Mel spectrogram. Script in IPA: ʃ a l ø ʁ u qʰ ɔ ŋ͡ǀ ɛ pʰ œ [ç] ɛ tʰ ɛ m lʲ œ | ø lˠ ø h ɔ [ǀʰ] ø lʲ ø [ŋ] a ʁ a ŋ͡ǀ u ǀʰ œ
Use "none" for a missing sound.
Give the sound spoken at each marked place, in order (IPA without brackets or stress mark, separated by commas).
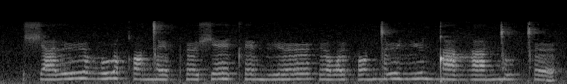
ʃ, ŋ͡ǀ, ŋ͡ǃ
